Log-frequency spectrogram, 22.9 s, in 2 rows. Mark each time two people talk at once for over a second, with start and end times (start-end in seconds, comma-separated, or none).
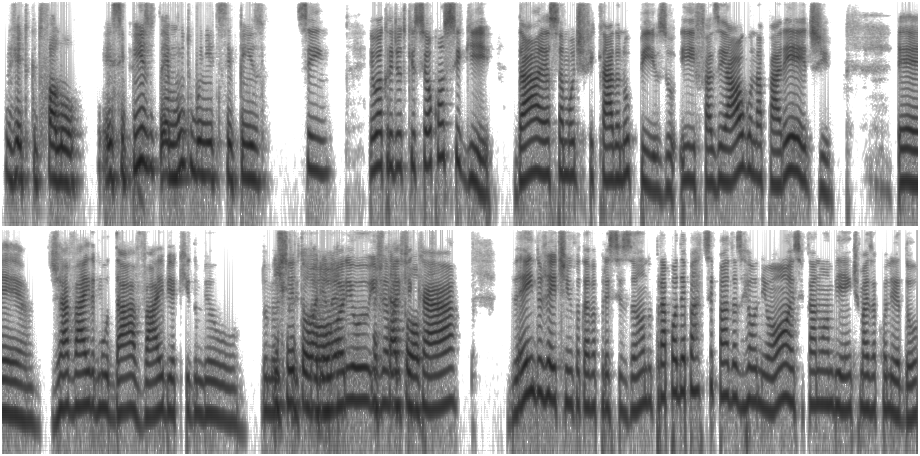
14.8-16.9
